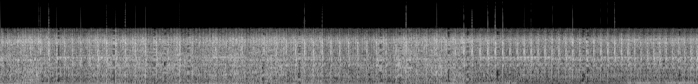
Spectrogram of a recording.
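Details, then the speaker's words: Lifan car engine at idle with a sharp, regular light tapping. Acoustic stethoscope diagnosis places the knock in cylinders 2–3, with no increased smoke. Heavy oily spark plug deposits point to stuck piston rings and oil entering the cylinders; cause unconfirmed. "итак проблема штук двигатели делаем диагностику акустическую скота скопом показывает стук во втором-третьем селе не было ни повышенная дымность"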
